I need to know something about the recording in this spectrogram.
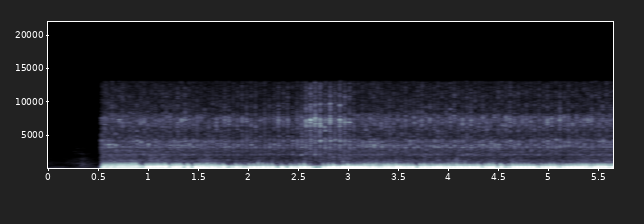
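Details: Suzuki GD110 scrambler that another shop could not start, after new coil, new spark plug and timing check: single-cylinder engine catches abruptly and settles into a steady, even running beat; normal running.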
